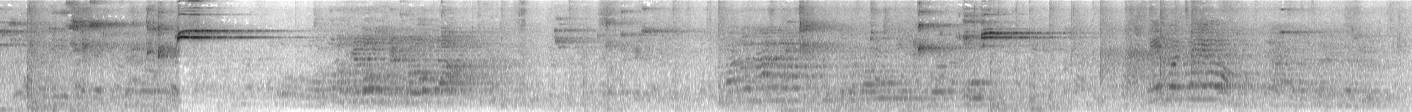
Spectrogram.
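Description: Young women call out to each other in an echoing hall.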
